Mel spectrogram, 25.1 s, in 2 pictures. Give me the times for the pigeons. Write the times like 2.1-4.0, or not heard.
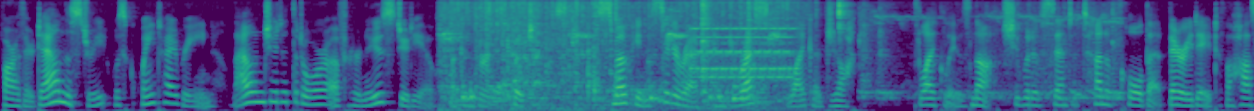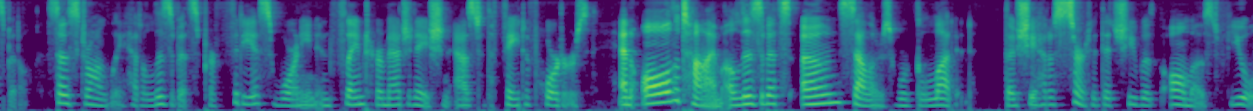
4.3-11.2.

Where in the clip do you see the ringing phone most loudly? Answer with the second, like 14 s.
7 s.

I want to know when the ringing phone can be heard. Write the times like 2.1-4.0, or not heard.
6.8-8.4.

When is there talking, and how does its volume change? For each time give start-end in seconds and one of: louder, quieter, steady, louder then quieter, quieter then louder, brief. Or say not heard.
0.0-25.0 louder.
